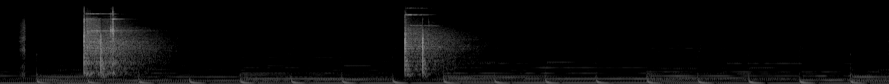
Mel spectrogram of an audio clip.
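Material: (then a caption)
Silver. A pre-1965 90% silver US coin is dropped onto a hard surface, striking four times in two quick pairs. Each pair gives a clear, high bell-like ring that lingers about a second and sounds almost musical. Soft, steady rhythmic music plays in the background.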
